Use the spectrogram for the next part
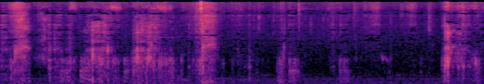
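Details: Dio, a Chihuahua, licks a frying pan in a small room. Quick, moist smacking laps cluster in the first two seconds, then thin out into sparse soft taps and one sharp final click.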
